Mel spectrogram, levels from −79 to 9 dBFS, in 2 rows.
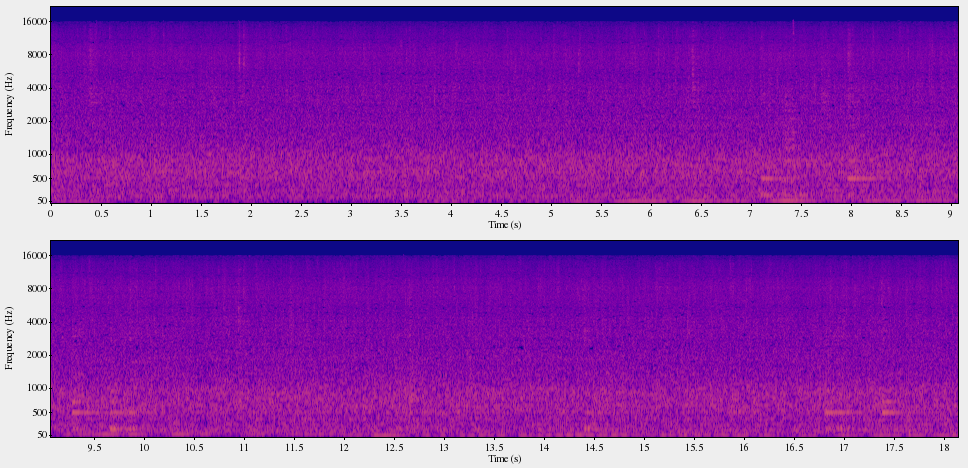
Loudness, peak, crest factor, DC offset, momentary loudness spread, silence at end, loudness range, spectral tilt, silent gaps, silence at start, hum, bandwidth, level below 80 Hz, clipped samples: -33 LUFS; -16 dBFS; 18 dB; under 0.1%; 1 LU; 0 s; 1 LU; -2.5 dB/octave; none; 0 s; none; 16.5 kHz; -48 dBFS; under 0.1%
